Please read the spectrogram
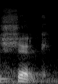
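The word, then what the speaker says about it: shirk: Muslim from his faith perspective nothing worse than shik s h i r k sounds like Shrek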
